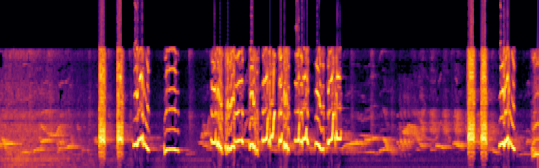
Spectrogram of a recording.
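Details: Kacer, the Oriental magpie-robin, singing a dense 'tembakan rapat' lure song: faint warbling, then bursts of sharp high whistles and chattering slurs in quick runs, a pause, and more clipped notes at the end.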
